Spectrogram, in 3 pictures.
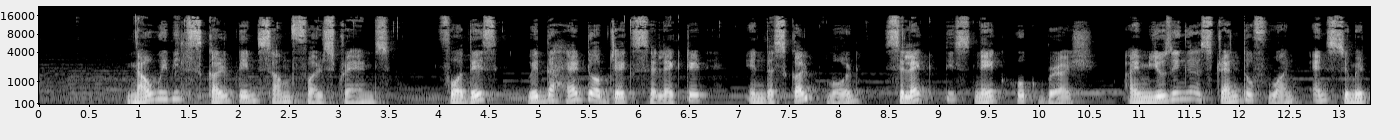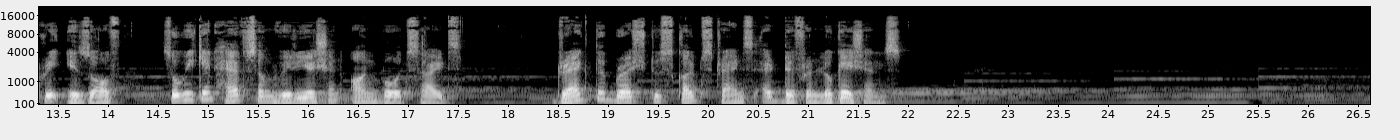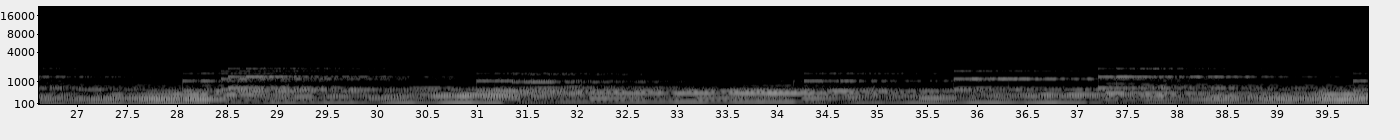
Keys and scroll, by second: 7.2 ctrl+Tab, 12.0 f, 17.5 f, 24.9 f, 29.1 f, 35.5 f.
